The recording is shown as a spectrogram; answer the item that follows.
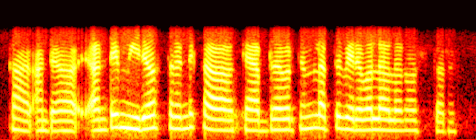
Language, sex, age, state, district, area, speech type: Telugu, female, 45-60, Andhra Pradesh, Kakinada, rural, conversation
